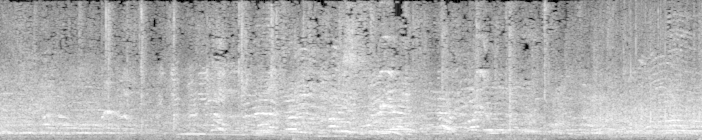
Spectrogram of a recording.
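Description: Children shout and call out as they play, echoing in a large hall.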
